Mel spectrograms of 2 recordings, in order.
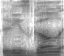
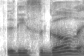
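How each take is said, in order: First: The fricative after 'li' is a voiced z. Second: The fricative after 'li' is a voiceless s. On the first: "the fricative changed its voicing to match the plosive after it" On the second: "At least that's how they've been pronounced"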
